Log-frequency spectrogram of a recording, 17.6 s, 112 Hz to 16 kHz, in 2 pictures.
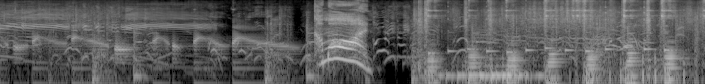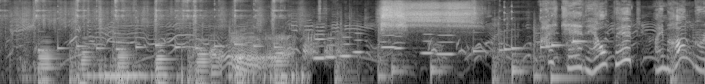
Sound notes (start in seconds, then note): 9.5 gurgling of stomach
